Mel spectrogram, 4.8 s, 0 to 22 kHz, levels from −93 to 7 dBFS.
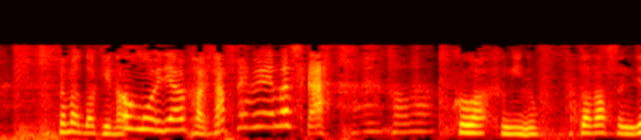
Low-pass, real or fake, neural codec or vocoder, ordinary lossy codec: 7.2 kHz; fake; codec, 16 kHz in and 24 kHz out, 0.4 kbps, LongCat-Audio-Codec, four codebook decoder; MP3, 24 kbps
